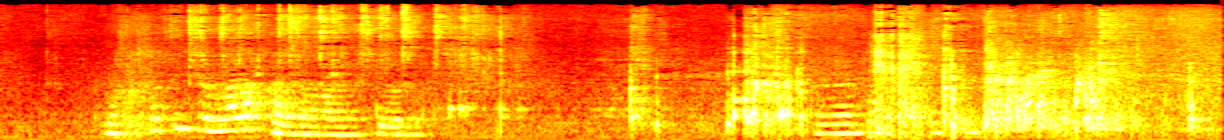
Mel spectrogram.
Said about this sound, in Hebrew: רוצה למזוג? תמזגי. את מערבבת.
